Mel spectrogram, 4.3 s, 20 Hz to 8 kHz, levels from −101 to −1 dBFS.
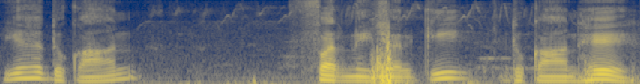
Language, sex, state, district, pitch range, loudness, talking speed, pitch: Hindi, male, Madhya Pradesh, Dhar, 100-135 Hz, -20 LUFS, 85 wpm, 105 Hz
